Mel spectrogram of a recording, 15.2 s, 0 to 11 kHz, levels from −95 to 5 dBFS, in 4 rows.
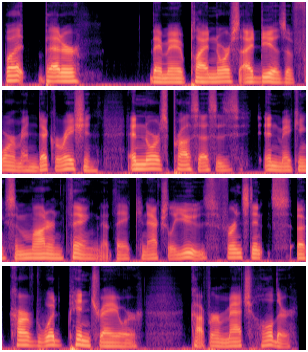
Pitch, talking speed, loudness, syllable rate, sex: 115 Hz, 140 wpm, -19 LUFS, 4.4 syllables/s, male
